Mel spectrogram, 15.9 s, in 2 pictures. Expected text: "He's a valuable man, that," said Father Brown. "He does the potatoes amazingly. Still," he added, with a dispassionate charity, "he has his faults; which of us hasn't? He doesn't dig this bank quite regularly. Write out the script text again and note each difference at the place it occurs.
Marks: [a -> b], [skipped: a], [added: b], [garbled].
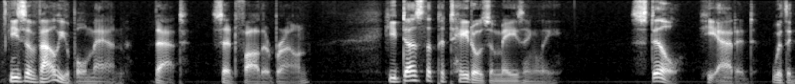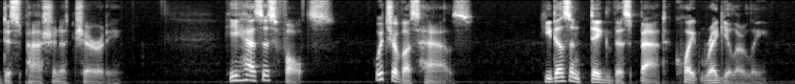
"He's a valuable man, that," said Father Brown. "He does the potatoes amazingly. Still," he added, with a dispassionate charity, "he has his faults; which of us [hasn't? -> has] He doesn't dig this [bank -> bat] quite regularly.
